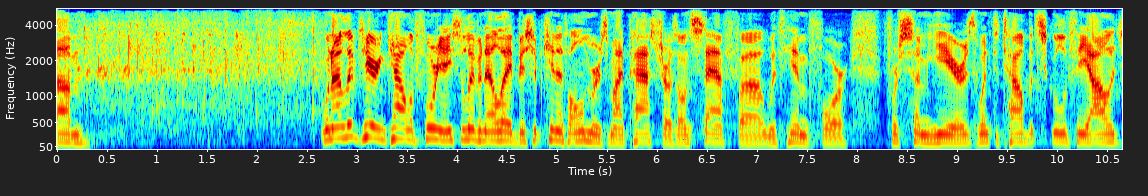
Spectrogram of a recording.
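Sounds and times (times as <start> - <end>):
speech: 0.0 - 0.5, 2.6 - 10.6
people clapping: 0.0 - 3.6.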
